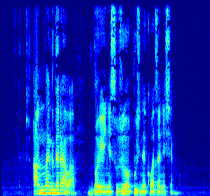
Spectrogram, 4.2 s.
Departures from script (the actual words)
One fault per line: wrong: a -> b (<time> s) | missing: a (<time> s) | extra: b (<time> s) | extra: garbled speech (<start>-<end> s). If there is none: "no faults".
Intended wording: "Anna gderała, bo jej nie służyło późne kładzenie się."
no faults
